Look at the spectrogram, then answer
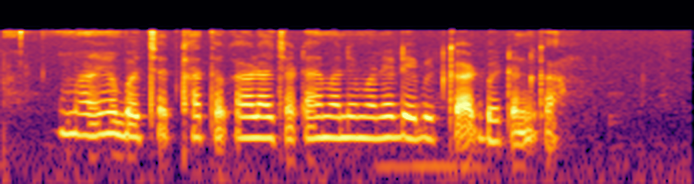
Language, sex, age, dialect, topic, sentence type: Marathi, female, 31-35, Varhadi, banking, question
